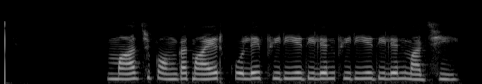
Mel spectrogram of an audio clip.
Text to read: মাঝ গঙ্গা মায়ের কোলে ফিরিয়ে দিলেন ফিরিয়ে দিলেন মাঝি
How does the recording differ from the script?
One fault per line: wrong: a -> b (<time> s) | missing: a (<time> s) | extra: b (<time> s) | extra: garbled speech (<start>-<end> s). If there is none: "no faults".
no faults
